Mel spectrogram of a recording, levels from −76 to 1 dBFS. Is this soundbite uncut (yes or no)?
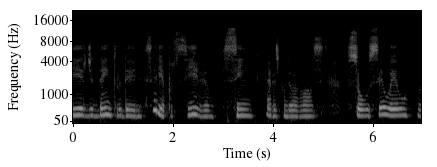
no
